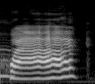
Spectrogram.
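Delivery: loud, drawn-out quack; duck quack. Acted. Parent showing what duck says, loud quack. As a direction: quack it for a toddler. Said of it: "Duck says".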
